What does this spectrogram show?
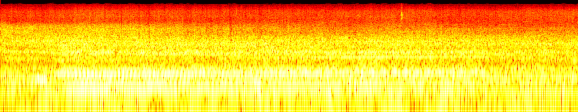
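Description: Rally car engine running hard up a hill climb, holding a steady note for several seconds before it changes near the end, with road noise underneath.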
